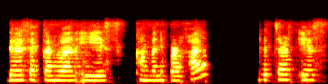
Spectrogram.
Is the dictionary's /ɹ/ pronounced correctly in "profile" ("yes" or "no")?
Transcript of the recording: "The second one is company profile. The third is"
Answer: no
